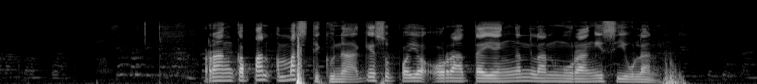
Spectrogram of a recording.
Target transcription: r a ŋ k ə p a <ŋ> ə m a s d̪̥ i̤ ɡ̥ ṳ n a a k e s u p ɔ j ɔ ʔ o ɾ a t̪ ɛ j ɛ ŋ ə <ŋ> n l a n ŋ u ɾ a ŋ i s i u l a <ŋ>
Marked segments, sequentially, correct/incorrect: incorrect: n, incorrect: none, incorrect: n

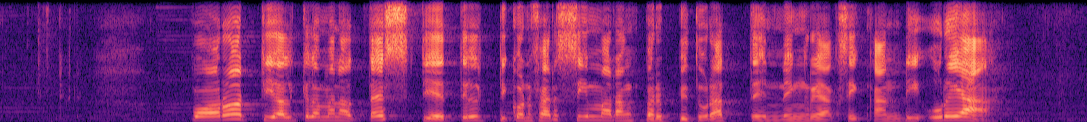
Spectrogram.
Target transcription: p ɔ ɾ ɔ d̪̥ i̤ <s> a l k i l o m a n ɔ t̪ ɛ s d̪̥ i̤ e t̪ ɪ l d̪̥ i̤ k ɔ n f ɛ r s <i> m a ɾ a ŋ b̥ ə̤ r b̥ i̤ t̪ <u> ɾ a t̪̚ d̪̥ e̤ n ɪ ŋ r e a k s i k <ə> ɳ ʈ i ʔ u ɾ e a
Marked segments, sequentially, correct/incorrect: incorrect: none, correct, correct, incorrect: a

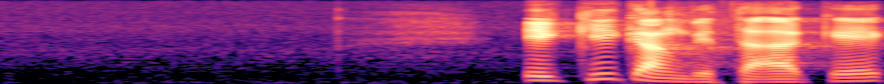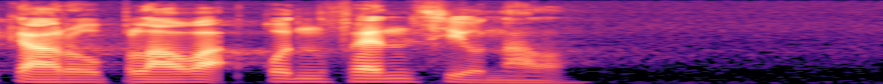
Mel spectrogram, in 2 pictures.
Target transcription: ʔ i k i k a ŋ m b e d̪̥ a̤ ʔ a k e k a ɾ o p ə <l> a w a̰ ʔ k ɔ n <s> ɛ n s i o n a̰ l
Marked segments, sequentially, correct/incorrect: correct, incorrect: f

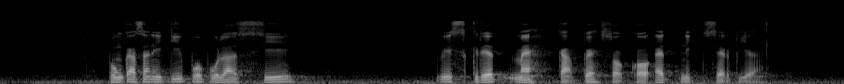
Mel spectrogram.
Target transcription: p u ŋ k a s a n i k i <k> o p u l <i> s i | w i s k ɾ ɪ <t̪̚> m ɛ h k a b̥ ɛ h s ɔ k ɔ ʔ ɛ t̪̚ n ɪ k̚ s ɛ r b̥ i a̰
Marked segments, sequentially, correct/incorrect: incorrect: p, incorrect: a, correct

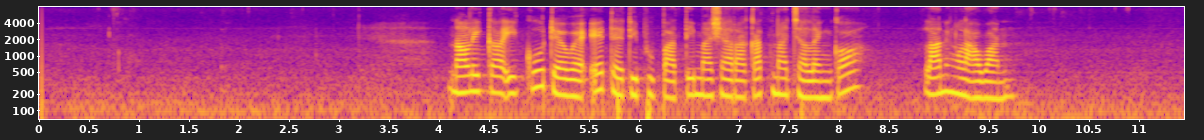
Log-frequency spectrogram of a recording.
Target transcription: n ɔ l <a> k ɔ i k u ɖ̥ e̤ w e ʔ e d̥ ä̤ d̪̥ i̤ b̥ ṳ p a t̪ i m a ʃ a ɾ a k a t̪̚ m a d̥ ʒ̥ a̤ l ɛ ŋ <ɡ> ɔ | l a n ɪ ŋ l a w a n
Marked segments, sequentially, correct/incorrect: incorrect: i, incorrect: k

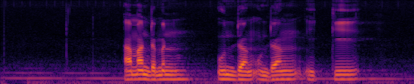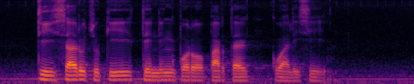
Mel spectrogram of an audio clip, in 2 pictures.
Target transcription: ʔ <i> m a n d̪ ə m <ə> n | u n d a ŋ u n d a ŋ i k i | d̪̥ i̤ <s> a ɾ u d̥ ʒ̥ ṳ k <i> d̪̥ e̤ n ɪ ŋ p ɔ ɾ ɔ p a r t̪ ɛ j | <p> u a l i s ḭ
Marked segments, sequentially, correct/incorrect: incorrect: a, correct, correct, correct, incorrect: k

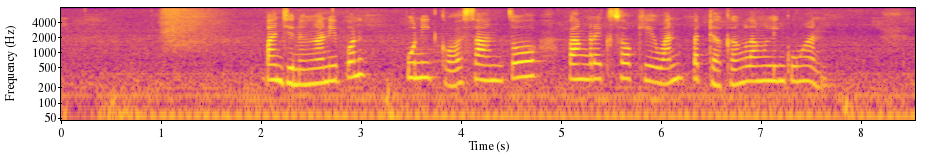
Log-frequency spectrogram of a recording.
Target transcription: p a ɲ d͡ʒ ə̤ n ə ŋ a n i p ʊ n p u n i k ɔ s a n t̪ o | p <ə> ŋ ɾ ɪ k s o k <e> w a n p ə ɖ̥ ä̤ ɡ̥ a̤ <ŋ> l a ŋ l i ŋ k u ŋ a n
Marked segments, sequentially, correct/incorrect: incorrect: a, correct, correct

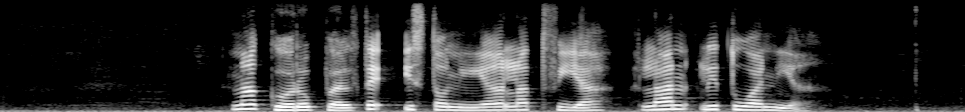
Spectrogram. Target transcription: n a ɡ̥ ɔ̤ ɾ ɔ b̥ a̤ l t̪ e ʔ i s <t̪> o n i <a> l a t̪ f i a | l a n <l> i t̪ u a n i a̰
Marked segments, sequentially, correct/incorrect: correct, correct, correct

